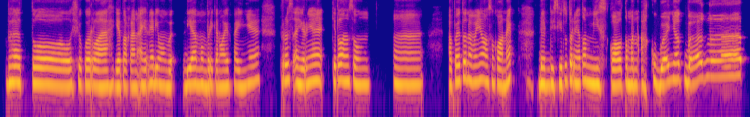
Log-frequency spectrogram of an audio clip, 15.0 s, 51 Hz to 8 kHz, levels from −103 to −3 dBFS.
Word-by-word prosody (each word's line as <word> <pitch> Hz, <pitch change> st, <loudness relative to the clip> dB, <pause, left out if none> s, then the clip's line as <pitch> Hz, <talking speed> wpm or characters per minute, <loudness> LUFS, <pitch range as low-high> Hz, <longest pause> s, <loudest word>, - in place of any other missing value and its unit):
Betul, 215 Hz, -3 st, +2 dB
syukurlah 200 Hz, -1 st, 0 dB
gitukan 195 Hz, -1 st, -1 dB
akhirnya 205 Hz, +2 st, -1 dB
dia 220 Hz, -, 0 dB
membe 195 Hz, -2 st, -1 dB, 0.2 s
dia 215 Hz, +2 st, +2 dB
memberikan 200 Hz, -1 st, -2 dB
WiFi-nya 195 Hz, +5 st, -3 dB, 0.4 s
terus 245 Hz, +1 st, 0 dB
akhirnya 225 Hz, +3 st, +1 dB, 0.2 s
kita 235 Hz, 0 st, +1 dB
langsung, 220 Hz, -4 st, +1 dB, 0.4 s
eee, 210 Hz, -1 st, -2 dB, 0.5 s
apa 205 Hz, +3 st, -1 dB
itu 275 Hz, -, +2 dB
namanya, 250 Hz, +1 st, -1 dB
langsung 225 Hz, -1 st, -5 dB
connect 220 Hz, +6 st, 0 dB, 0.4 s
dan 215 Hz, -2 st, +2 dB
disitu 215 Hz, +3 st, -1 dB
ternyata 245 Hz, -1 st, +2 dB
misscall 205 Hz, -2 st, +2 dB
temen 210 Hz, -2 st, +1 dB
aku 200 Hz, +6 st, -3 dB
banyak 235 Hz, +6 st, +2 dB
banget. 240 Hz, -, +1 dB
210 Hz, 110 wpm, -23 LUFS, 200-235 Hz, 0.5 s, Betul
